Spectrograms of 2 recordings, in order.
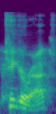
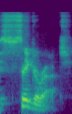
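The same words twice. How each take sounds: First: The word begins with a hard K sound. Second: The word begins with a soft S sound. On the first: The speaker calls it wrong. "we don't say cigarette" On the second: The speaker calls it right. "It's an S sound"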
